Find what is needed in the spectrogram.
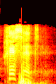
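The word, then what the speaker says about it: chesed (חסד): Now, the actual Hebrew word here is pronounced chesed.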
